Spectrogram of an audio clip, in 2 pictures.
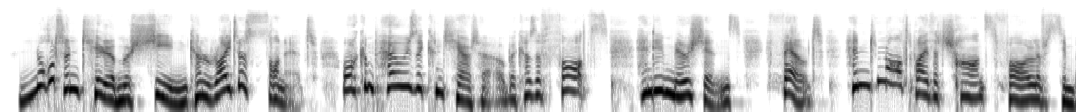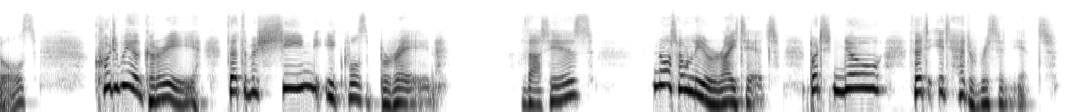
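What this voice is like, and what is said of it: Posh British accent. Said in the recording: “do it in like a really posh British accent”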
